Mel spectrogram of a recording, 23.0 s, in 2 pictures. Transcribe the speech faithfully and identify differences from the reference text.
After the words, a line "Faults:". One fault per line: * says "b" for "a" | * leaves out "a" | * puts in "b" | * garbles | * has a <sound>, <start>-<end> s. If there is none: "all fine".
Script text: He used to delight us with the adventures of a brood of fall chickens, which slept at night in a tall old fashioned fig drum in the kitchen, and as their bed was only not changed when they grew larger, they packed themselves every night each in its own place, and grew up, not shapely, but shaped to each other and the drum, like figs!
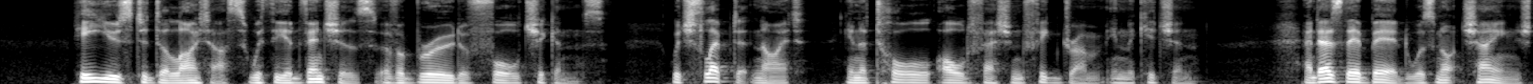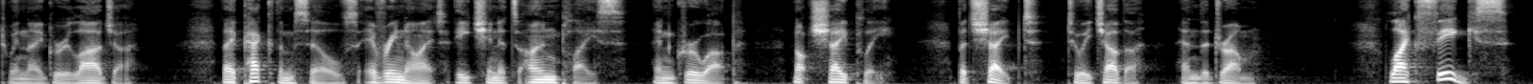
He used to delight us with the adventures of a brood of fall chickens, which slept at night in a tall old fashioned fig drum in the kitchen, and as their bed was not changed when they grew larger, they packed themselves every night each in its own place, and grew up, not shapely, but shaped to each other and the drum, like figs!
Faults:
* leaves out "only"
